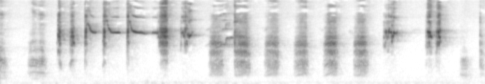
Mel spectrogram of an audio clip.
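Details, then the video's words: Black-winged starling evening song for young birds to learn: a long level whistle among harsh notes, then a steady series of rasping calls about four per second, with brief high whistles mixed in. "Masteran Jalak Kebo Sore Hari Bikin Burung Jalak Muda Cepat Gacor"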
